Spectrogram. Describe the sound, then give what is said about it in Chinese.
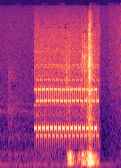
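A phone rings at three in the morning, a single burst of about a second, a bright warbling electronic trill with a rapid flutter, joined near its end by a few dull low thumps. “有一天凌晨三点钟的时候，接到了老猫的电话。”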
